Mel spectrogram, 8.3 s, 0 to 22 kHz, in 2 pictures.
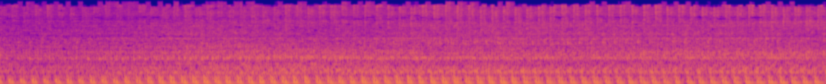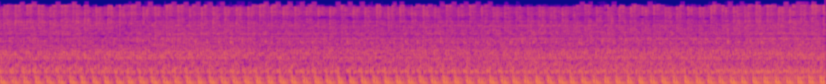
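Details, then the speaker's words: Bolens riding mower, single-cylinder, gravity-fed fuel with a screen filter, after new carburetor and new starter; the starter bendix still sometimes jams. Even thump about 3.5 per second at idle, no misses or knocks; runs good, not smoking. "i would say that it runs good it sounds good it's not smoking"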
